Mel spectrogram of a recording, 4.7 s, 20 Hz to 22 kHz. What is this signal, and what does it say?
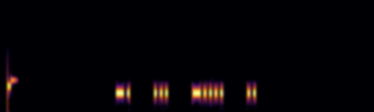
Morse code, heard as a keyed tone, about 36 wpm, spaced as for 20 wpm, 700 Hz. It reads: NS6I
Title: USA Call Signs - 4 Characters - 3x Character Spacing - 35wpm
